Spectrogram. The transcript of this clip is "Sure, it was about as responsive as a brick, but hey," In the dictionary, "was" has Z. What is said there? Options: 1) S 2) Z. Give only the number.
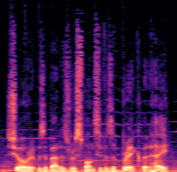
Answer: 2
